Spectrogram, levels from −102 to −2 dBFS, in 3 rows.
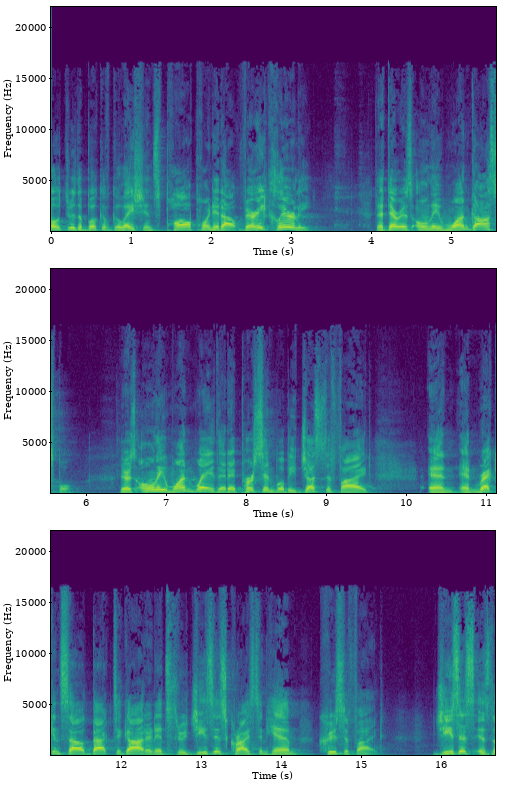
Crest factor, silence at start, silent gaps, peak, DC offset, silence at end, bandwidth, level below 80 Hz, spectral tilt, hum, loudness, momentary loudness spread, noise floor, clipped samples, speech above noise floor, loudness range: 18 dB; 0 s; none; -2 dBFS; under 0.1%; 0 s; 17 kHz; -58 dBFS; -4.5 dB/octave; none; -19 LUFS; 9 LU; -58 dBFS; under 0.1%; 39 dB; 3 LU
